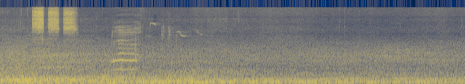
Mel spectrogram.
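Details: A black and white cat asking for food gives a single brief meow after a short clatter of clicks, then quiet low hum.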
